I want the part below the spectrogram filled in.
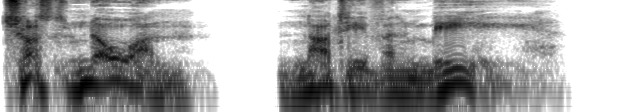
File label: Male Pandaren Play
